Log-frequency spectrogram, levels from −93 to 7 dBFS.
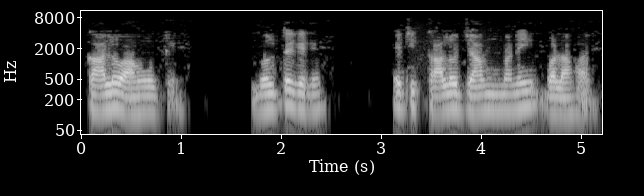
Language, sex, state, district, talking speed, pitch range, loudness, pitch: Bengali, male, West Bengal, Jhargram, 115 wpm, 120-135 Hz, -17 LUFS, 130 Hz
